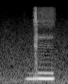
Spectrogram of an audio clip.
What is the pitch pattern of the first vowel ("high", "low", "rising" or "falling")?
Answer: high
